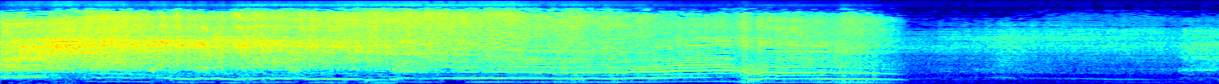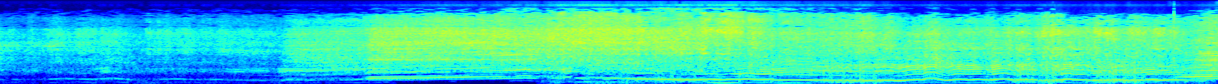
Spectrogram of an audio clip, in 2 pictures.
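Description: Rally car engine at high revs, its pitch rising and falling through gear changes and lifts. About a third of the way in the sound drops abruptly to a fainter, more distant engine. It comes back loud and close, with the revs climbing again near the end.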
